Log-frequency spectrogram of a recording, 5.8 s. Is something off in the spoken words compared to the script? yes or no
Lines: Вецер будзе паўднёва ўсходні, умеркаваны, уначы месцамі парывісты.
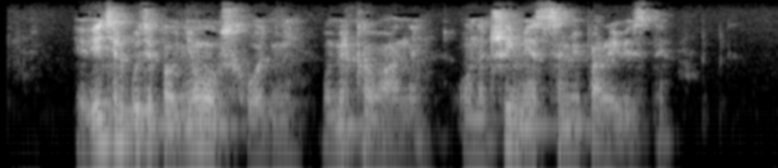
no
